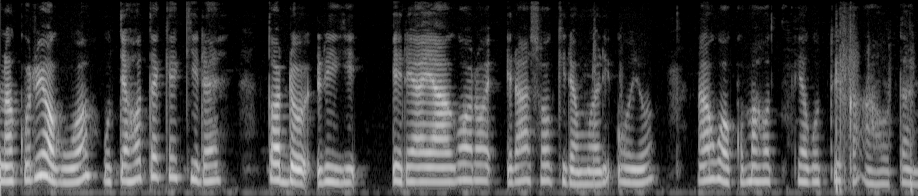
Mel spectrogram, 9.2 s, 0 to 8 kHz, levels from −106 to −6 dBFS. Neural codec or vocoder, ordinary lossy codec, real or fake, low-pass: none; none; real; none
